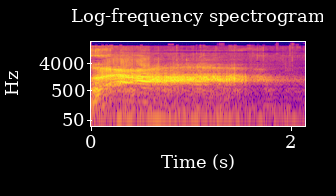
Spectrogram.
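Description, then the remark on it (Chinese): A man lets out a single loud, strained roar like a beast's, held for about a second and a half before it trails off, as he strains backward pulling man-eating vines out of the ground. No speech accompanies it. “如同野兽一般的怒吼声接连不断的从千图的嘴里吼出来。”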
